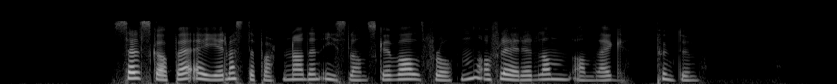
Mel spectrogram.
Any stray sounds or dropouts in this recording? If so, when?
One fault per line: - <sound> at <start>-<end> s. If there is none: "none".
none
